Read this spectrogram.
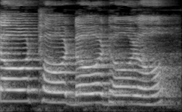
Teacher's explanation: ट वर्ग। इसका उच्चारण स्थान है मूर्धा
